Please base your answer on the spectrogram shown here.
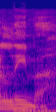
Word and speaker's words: Lima: I think is it Lima? I think we pronounce it Lima.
